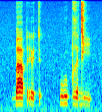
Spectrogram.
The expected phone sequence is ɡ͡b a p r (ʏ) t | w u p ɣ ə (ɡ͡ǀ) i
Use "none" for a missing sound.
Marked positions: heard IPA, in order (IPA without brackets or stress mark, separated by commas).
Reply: ʏ, d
